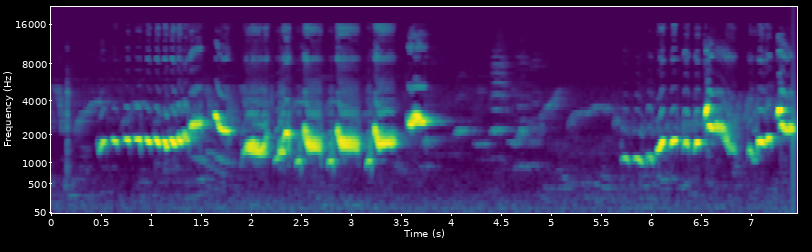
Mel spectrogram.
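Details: White-rumped shama, Indonesian master recording for training songbirds and provoking rivals: a long trill of rapid repeated notes climbing in pitch, dense rhythmic chatter, a pause, then resumed rising trilled phrases.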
